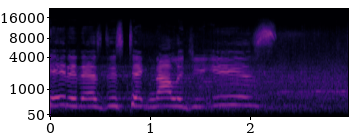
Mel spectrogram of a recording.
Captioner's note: applause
